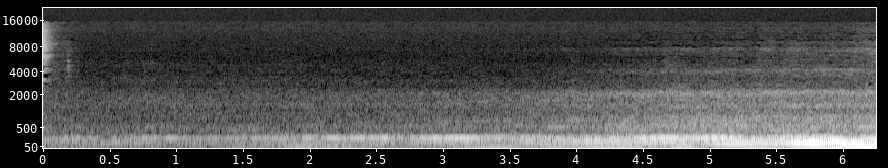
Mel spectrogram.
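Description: Low engine rumble of a motor vehicle drawing nearer, growing steadily louder from about a second and a half in.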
